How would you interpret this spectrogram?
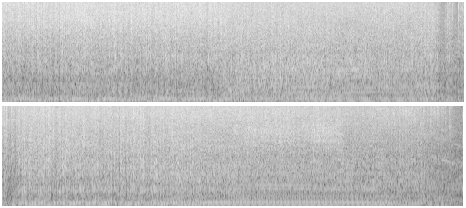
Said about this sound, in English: Can you smell that nitro? Is it burning your eyes and nose? There's nothing like the sights and sounds of a nitro funny car warming up.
